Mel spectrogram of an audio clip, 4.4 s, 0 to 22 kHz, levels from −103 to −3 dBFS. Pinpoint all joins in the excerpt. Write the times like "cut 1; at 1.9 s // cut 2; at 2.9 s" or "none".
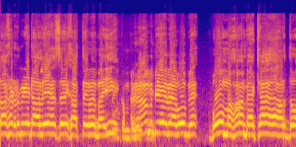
cut 1; at 1.8 s // cut 2; at 3.0 s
